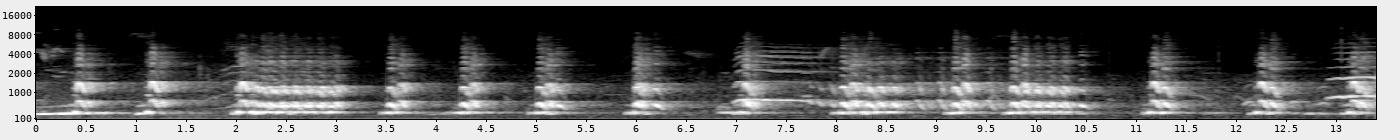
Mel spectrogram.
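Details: Gibbon hooting in rhythmic pulsed bursts, about one every second, some notes sliding upward, with short gaps between phrases and a faint steady low hum early on.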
